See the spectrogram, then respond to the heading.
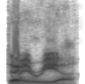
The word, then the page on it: diarrhoea: American English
